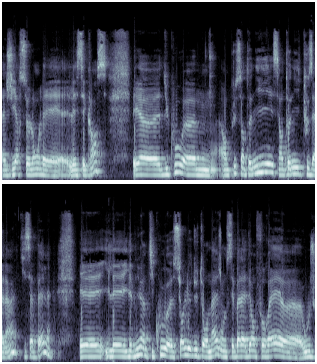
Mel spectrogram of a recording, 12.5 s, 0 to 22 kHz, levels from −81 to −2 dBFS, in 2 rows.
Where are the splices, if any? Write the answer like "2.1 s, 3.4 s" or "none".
2.6 s, 10.6 s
